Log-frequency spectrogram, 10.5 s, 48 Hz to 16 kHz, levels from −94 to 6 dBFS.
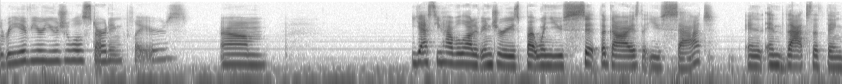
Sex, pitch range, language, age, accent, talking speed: female, 150-190 Hz, English, 30-49, American, 160 wpm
